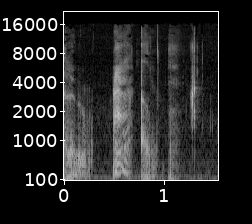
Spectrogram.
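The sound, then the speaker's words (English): Wet chewing with a handful of crunchy bites spaced irregularly over a second and a half, heard alone with no talking. “Just chew that cud.”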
